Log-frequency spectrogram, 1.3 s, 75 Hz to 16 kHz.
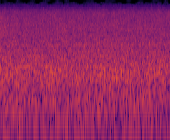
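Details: Newly installed Master Flow 1450 CFM gable-mount attic fan (EGV5) drawing 1.16 amps, about 76 dB: loud even rushing whoosh with low hum underneath, no rattles, wobble or surging; running normally.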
